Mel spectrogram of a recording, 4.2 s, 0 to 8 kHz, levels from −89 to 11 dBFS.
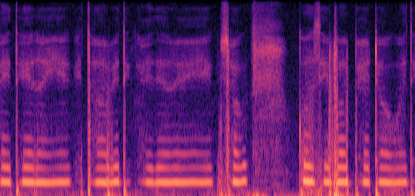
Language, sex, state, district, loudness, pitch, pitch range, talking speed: Hindi, female, Uttar Pradesh, Jyotiba Phule Nagar, -18 LUFS, 220 Hz, 220-225 Hz, 230 wpm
